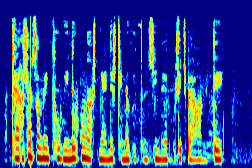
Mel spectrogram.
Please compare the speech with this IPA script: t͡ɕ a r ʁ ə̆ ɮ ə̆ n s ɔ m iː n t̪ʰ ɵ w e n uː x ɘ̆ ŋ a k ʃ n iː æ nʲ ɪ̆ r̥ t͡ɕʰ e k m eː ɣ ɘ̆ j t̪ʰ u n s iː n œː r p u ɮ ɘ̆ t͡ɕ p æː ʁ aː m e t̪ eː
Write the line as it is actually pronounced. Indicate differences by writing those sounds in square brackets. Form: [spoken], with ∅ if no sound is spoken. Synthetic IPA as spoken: t͡ɕ a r ʁ ə̆ ɮ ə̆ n s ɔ m iː n t̪ʰ ɵ w e n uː x ɘ̆ ŋ a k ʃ n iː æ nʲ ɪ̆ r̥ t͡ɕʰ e [∅] m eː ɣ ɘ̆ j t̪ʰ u n s iː n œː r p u ɮ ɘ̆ t͡ɕ p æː ʁ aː m e t̪ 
